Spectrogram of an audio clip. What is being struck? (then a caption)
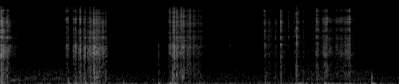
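Coarse salt in a small bowl stirred with a plastic spoon. A red plastic spoon stirs coarse salt in a small bowl held by hand. Bursts of bright, gritty crunching and scraping come in uneven waves, separated by quiet pauses.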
